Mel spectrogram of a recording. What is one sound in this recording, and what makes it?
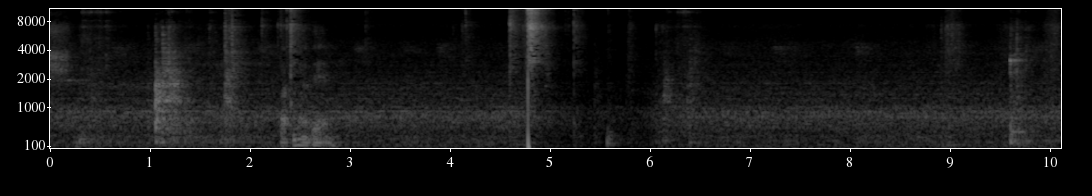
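Wire strippers snip and click on electrical wire.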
